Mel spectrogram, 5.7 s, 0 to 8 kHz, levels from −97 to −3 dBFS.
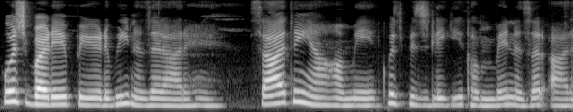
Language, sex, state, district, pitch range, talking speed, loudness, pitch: Hindi, male, Chhattisgarh, Raipur, 180-210 Hz, 200 wpm, -22 LUFS, 190 Hz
